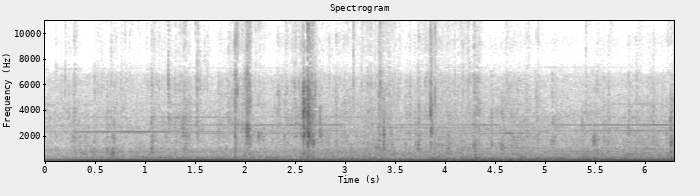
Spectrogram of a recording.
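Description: A dog chewing a raw mackerel head: scattered wet crunches and clicks of bone, the sharpest about two and a half seconds in, over a steady low hum.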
